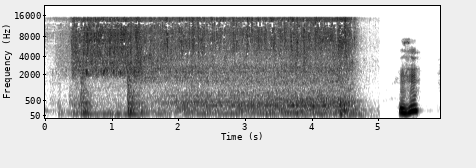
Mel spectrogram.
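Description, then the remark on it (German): Warm water from a shower runs in a steady hiss for several seconds, then cuts off abruptly, followed by a brief voiced sound. “Die warme Dusche.”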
